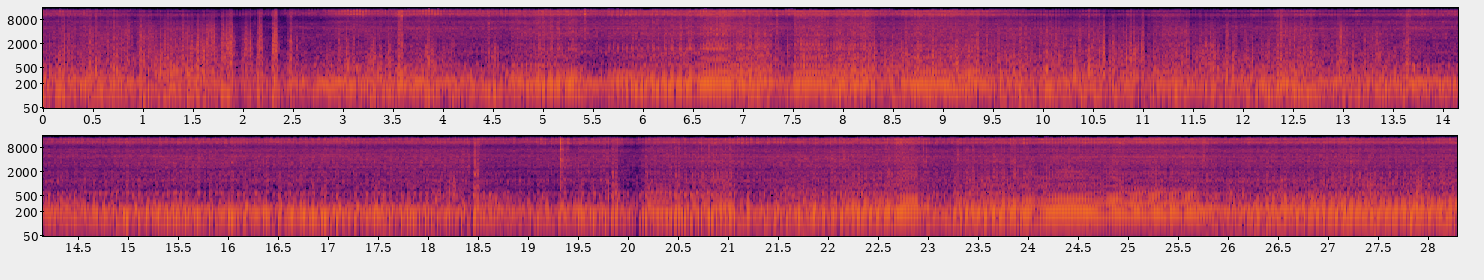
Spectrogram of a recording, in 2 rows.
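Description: Harley-Davidson Nightster 1200's air-cooled V-twin running on the move. Its pitch climbs and drops several times as it accelerates through the gears, about five to nine seconds in and again near the end, over a steady rush of wind noise.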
